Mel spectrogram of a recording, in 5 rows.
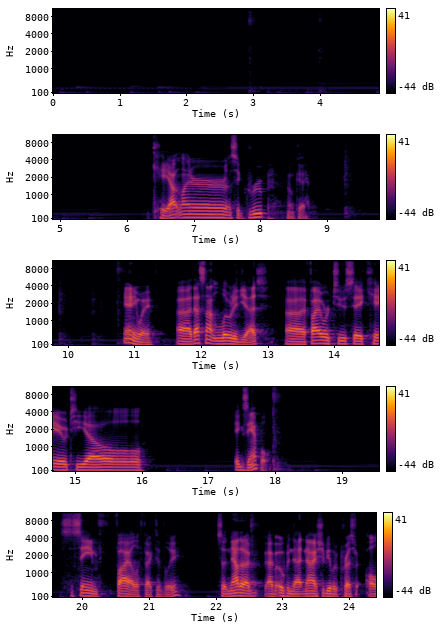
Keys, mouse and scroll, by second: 0.6 super+e, 1.3 ctrl+s, 1.3-2.5 typing, 3.0 Return, 4.1 Return, 4.4 ctrl+s, 4.6 k, 4.9 u, 7.2 t, 8.2 ctrl+j, 8.6 ctrl+g, 9.5 ctrl+alt+j, 10.8 Return, 11.0 Escape, 12.0 h, 14.0 alt+x, 14.2-15.5 typing, 15.8 ctrl+j, 18.5 Return, 20.0 ctrl+d, 23.1 Return, 23.7 k.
